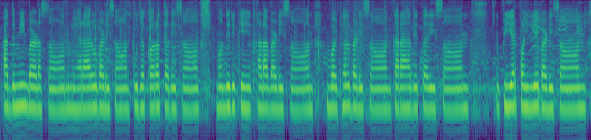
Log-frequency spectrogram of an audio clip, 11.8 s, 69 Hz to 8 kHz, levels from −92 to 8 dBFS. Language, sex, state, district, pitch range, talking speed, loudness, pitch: Hindi, female, Uttar Pradesh, Ghazipur, 200-210 Hz, 110 wpm, -17 LUFS, 205 Hz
